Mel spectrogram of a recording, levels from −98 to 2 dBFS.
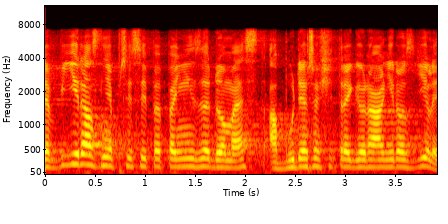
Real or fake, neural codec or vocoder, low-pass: real; none; 7.2 kHz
